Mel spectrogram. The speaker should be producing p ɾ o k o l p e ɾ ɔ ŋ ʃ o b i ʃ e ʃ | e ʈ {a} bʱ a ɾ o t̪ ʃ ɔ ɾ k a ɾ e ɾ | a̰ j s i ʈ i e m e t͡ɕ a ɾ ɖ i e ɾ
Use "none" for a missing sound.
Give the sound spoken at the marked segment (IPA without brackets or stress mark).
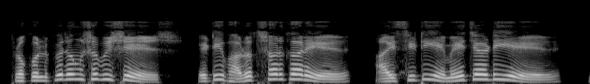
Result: i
